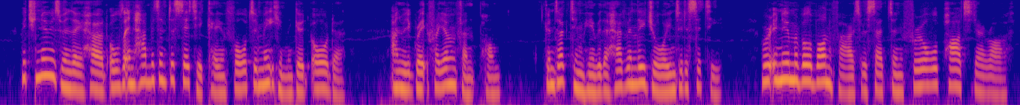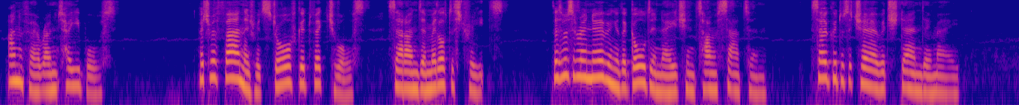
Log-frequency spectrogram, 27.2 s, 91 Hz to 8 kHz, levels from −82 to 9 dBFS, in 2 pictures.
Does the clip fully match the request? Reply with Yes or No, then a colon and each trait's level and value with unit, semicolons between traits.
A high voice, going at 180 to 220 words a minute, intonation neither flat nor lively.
No: high, 195 Hz; average, 190 wpm; wide, 6.0 semitones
